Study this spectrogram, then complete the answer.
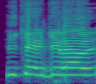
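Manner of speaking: ordinary talk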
